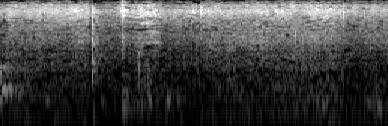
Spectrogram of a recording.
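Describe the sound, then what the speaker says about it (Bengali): Sliced onion sizzles in hot oil in a pan, loud and close, while a spatula scrapes and clinks against the metal in a few quick stirring strokes. "পেঁয়াজটা ভাজা হয়ে গেছে"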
